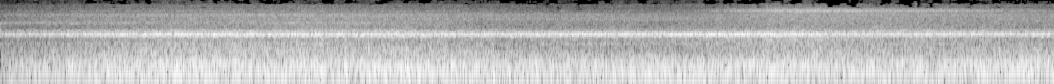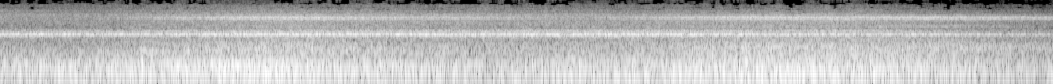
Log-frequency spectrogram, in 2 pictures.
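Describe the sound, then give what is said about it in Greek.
A recording presented as the sound of planet Neptune: a steady, unbroken low rumbling drone with a constant thin whistling tone above it and faint higher tones drifting in, with no voices. “Έχω Ποσειδώνα και Κρόνο. Τώρα θα βάλω Ποσειδώνα.”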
